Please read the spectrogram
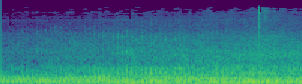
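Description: Low, steady background rumble and hum with no distinct events.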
